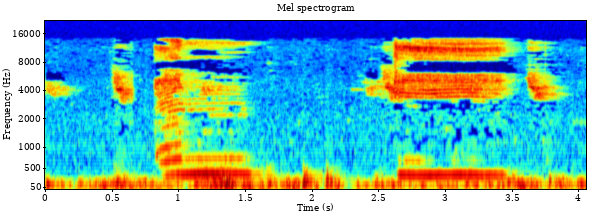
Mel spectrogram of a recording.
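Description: A young child spelling out a number name letter by letter in a sing-song voice, holding two of the letters as long notes, over a steady low rumble.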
